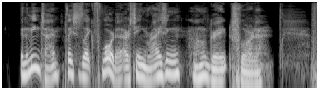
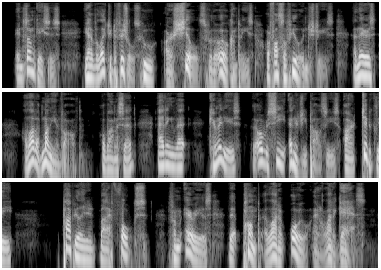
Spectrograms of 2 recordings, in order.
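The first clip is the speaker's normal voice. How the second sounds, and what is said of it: Awful Barack Obama impression. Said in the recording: “My awful Obama impersonation.”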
